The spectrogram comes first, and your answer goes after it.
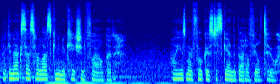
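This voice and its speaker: A woman voicing a serious, observant young warrior scout in a video game, muttering her thoughts in hushed asides. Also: on the low side, fairly even intonation, brisk, lightly acted. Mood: focused, pondering. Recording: game audio with clear ambient noise.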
